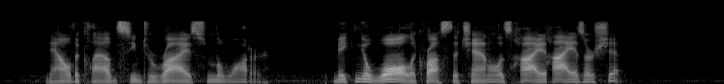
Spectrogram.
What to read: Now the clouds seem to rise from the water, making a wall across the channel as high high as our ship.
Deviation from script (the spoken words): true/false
false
